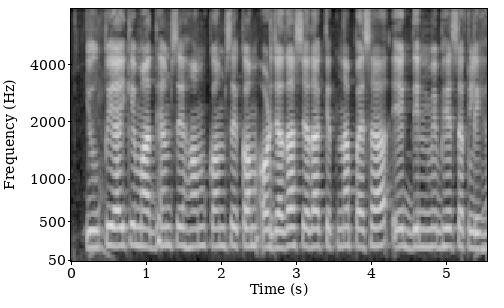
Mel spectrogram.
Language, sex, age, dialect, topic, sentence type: Magahi, female, 18-24, Western, banking, question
